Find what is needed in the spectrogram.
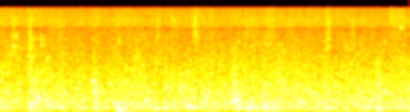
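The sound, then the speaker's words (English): Steady, heavy sideways rain pours down on the speaker in a dense, continuous hiss with a low rumble underneath, like a thunderstorm downpour. No one speaks. “Yeah, I'm legit getting rained on. It's sideways rain.”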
